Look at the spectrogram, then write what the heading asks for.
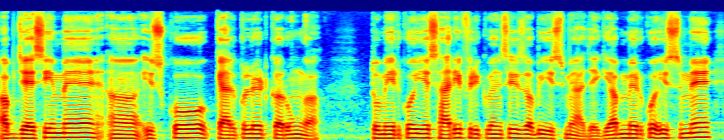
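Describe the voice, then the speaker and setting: Smooth low-voiced man explaining software. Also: steady tone, normal speed. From India. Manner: thinking aloud with many fillers and restarts; explanatory, step-by-step. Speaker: sound engineer teaching software. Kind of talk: screen-recorded software tutorial.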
